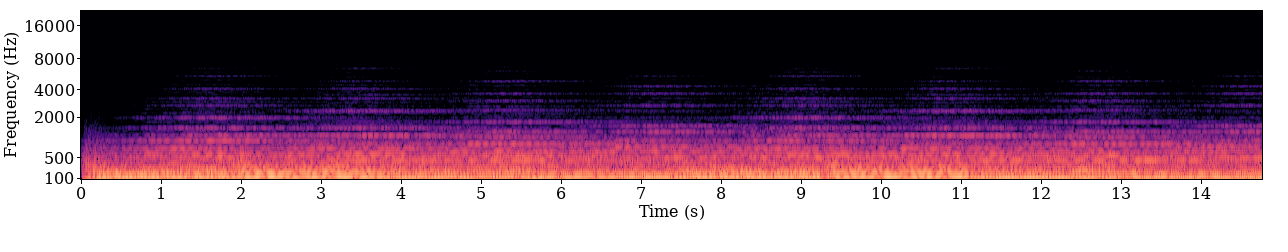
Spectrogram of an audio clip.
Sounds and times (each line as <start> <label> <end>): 0.0 Bass 14.7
